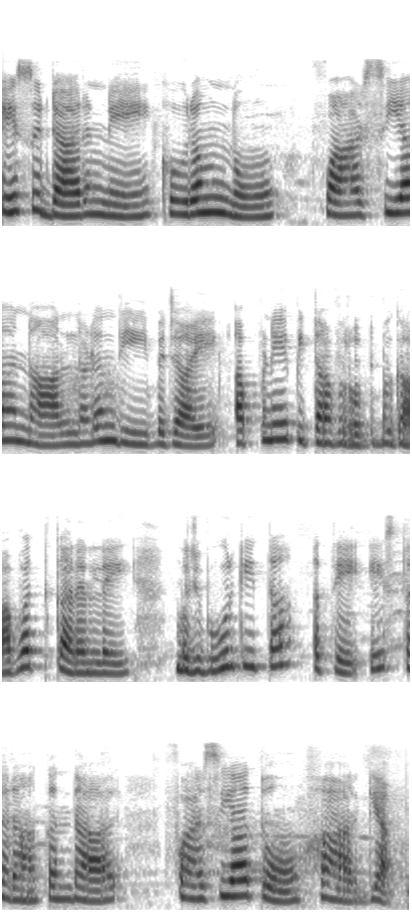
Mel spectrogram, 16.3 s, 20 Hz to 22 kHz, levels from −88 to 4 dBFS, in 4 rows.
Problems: background conversations at intervals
